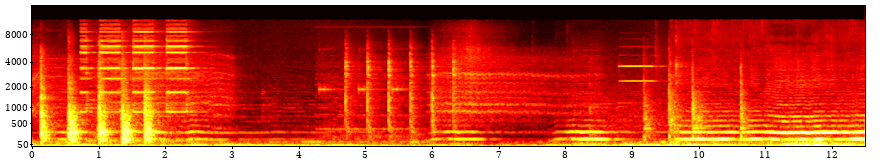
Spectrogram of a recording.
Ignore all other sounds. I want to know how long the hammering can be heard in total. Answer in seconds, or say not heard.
5 s.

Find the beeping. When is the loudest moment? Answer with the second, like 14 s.
2 s.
